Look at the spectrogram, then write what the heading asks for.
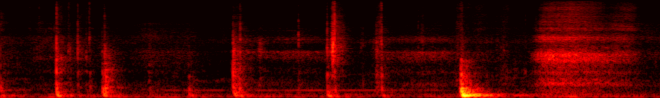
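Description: Tarot cards are handled during a reading: scattered soft taps and flicks of cards slipping and being set down, one heavier thump, then a brief papery riffle as the deck is shuffled.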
